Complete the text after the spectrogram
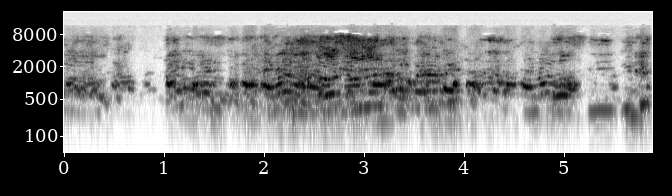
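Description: A crowd of people chants together.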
